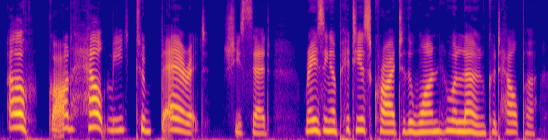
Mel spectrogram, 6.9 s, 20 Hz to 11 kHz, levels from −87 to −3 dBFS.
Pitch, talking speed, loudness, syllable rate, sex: 235 Hz, 185 wpm, -19 LUFS, 4.6 syllables/s, female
